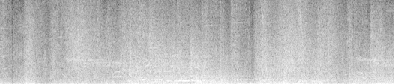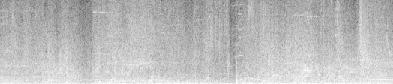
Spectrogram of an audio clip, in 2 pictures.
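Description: Magic blasts and clashing hits from a video game battle crackle and boom without pause.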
